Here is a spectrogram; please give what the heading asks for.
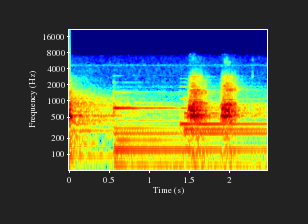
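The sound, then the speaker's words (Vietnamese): A neighbour's dog barks twice in quick succession, two short, faint barks over a low, steady electrical hum. “lúc mà mình không thu âm thì con chó nó rất là yên lành, và mỗi lần mình thu âm là nó lại phá mình. Mình nói thật là mình đang rất là tức con chó hàng xóm này,”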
